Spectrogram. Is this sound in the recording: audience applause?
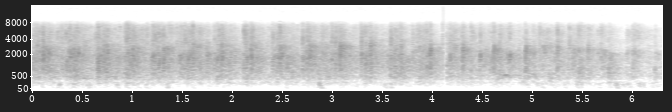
yes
